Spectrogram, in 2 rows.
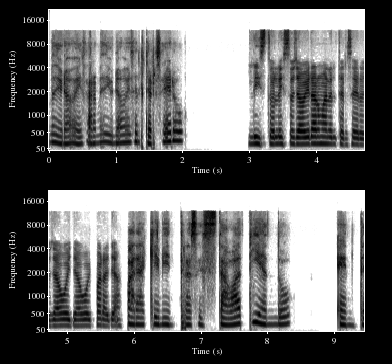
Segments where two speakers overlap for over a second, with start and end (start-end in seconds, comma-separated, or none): none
